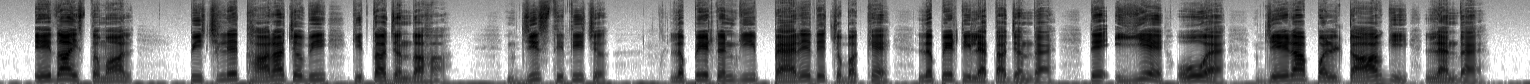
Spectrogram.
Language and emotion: Dogri, neutral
